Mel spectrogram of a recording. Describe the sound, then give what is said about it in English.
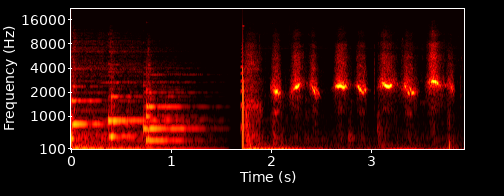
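A few sustained musical notes ring out, then after a brief pause a bright whistled melody plays in quick, repeated phrases, sitting lightly beneath a backing track. “You know, had they added that little whistle underneath the track?”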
